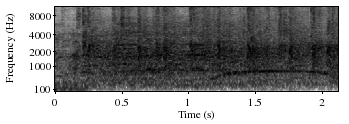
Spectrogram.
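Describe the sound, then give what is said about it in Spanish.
Brief applause, a dense and even patter of many hands clapping that holds at a steady loudness for about two seconds. “Qué aplauso más feo ese.”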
